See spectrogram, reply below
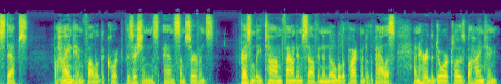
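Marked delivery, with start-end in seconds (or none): none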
